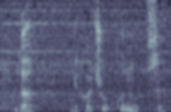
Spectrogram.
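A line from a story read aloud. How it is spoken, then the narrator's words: Innocent voice. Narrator (Russian): невинным голосом сказала фрау Эльза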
